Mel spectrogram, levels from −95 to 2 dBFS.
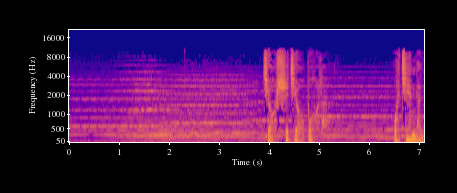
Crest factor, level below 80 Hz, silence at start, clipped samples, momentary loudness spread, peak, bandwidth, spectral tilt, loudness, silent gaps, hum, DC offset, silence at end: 24 dB; -44 dBFS; 0 s; under 0.1%; 21 LU; -4 dBFS; 11 kHz; -3 dB/octave; -26 LUFS; none; none; under 0.1%; 0 s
